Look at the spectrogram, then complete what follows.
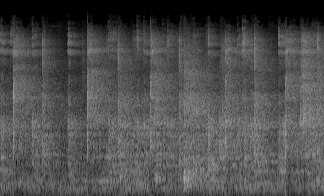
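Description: Table tennis ball clicking off paddles and the table in a rally, a quick series of sharp hits.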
